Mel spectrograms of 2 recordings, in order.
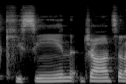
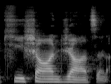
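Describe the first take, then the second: First: "Keyseen" with second syllable said like seen; alternative name pronunciation. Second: "Keyshawn" with second syllable said like Sean; Keyshawn pronunciation. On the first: Host offering a pronunciation heard from others, "Keyseen" ending like seen. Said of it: "I've heard people pronounce that". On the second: Host listing draft picks, unsure of the name, "Keyshawn" ending like Sean. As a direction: say "Keyshawn" ending in a shawn sound. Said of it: "I forget how you pronounce this Keyshawn". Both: Shown as a demonstration.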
